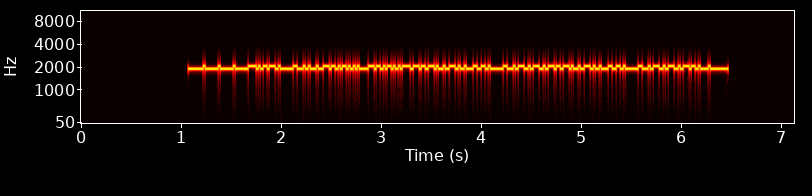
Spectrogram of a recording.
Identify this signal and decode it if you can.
RTTY (50 baud, 170 Hz shift), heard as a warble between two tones, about 2000 Hz centre. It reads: CQ DX DE HA8CNN HA8CNN K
